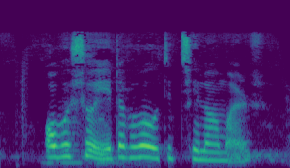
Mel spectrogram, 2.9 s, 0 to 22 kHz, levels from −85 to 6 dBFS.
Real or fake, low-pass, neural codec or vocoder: real; 9.9 kHz; none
